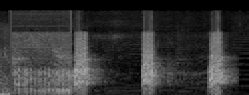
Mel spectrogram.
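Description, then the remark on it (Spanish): A small dog lets out three loud, sharp, evenly spaced barks. Just before the barks comes a short rough, growly sound. No one is talking. “Lo que pasa es que el perrito pleiterito fue y le mordisqueó los cables.”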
